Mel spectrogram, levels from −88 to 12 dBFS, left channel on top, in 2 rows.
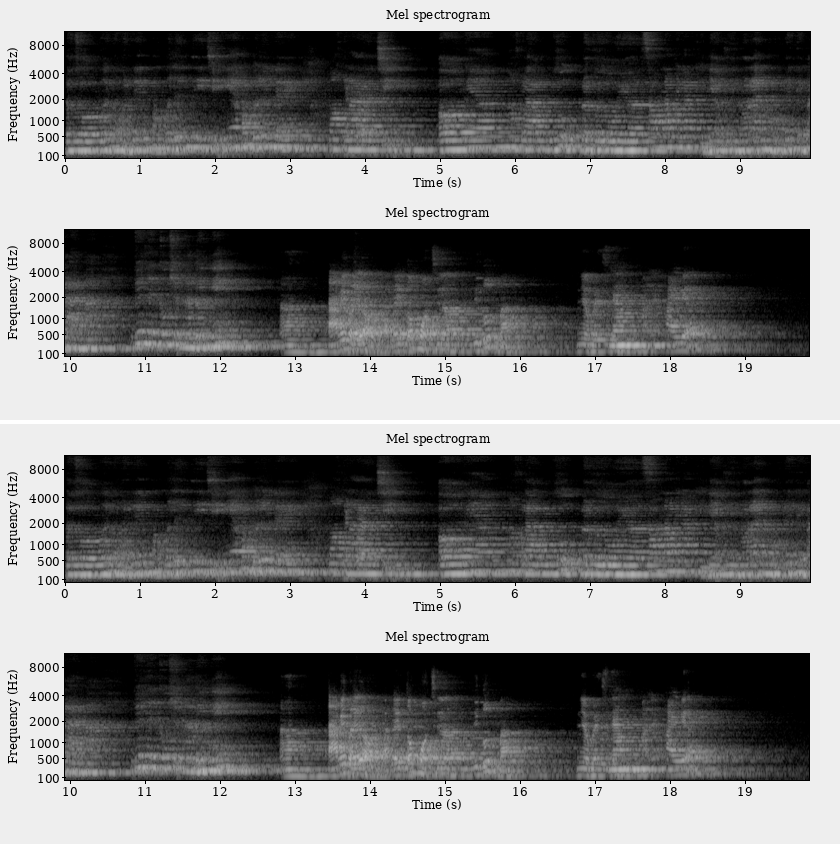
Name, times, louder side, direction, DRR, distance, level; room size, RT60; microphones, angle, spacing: voice 1, 0.0-12.1 17.2-17.5, left 1 dB, 10° right, -10 dB, 2.8 m, -30 dB
voice 2, 3.7-4.0 12.8-15.9 16.7-18.4, right 1 dB, 80° right, 0 dB, 2.0 m, -29 dB
14.0 x 5.7 x 9.0 m, 2.2 s
head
